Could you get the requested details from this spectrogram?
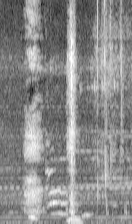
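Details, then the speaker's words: Cat with a cold (sipon) and cough, struggling to breathe through a blocked nose: a wet snort and a thin whistling nasal sound, nasal congestion with snorting from an upper respiratory infection. "kapag alam niyo hindi na siya nakakahinga gusto niyang gumaling eh nag-ano na nag-ano yung sipon niya"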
